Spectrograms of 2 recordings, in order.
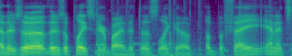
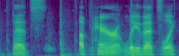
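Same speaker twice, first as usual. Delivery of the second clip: usual speaking voice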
